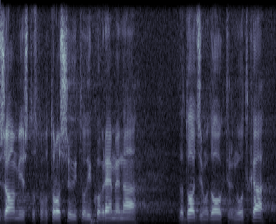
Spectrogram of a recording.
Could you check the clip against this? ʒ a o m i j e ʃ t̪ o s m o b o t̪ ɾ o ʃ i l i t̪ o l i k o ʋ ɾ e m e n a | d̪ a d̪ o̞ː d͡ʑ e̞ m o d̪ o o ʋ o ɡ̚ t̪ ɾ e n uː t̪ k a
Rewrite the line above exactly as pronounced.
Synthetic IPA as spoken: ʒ a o m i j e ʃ t̪ o s m o p o t̪ ɾ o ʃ i l i t̪ o l i k o ʋ ɾ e m e n a | d̪ a d̪ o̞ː d͡ʑ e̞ m o d̪ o o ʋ o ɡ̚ t̪ ɾ e n uː t̪ k a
